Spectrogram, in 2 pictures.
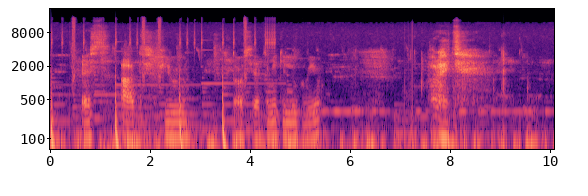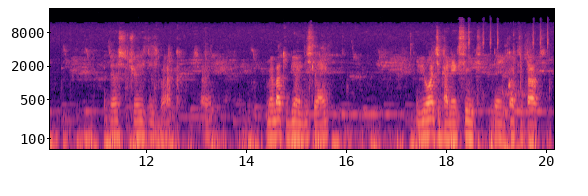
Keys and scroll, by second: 7.8 space, 12.1 space, 12.9 ctrl+z, 15.7 space, 19.8 space.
